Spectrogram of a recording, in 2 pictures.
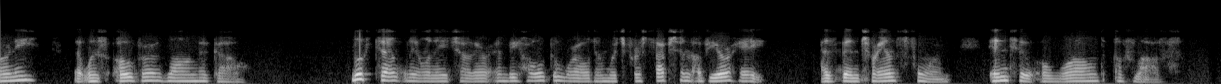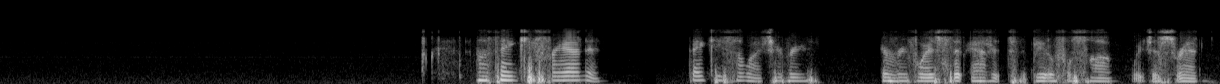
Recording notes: ACIM Daily Conference Call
